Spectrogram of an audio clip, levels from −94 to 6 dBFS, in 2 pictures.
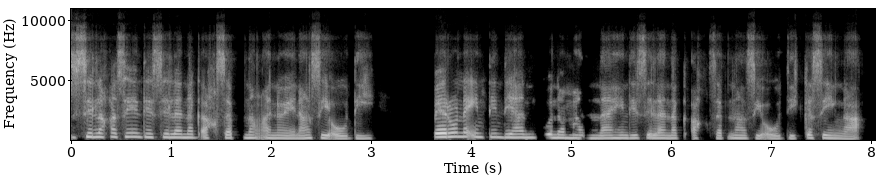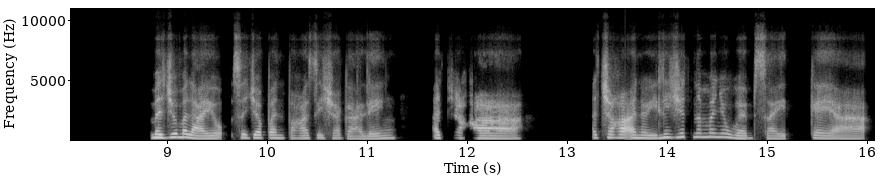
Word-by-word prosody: Sila 315 +3 +3
kasi 325 +1 -1
hindi 310 -2 -1
sila 285 -1 0
nag-accept 260 -2 -1
ng 245 - 0
ano, 220 -1 -1
eh, 215 - -1
ng 215 +2 -1
COD. 210 -3 -2 0.6
Pero, 315 +2 +8
naiintindihan 295 -4 0
ko - - -2
naman 235 -2 -1
na 215 +1 -1
hindi 230 0 -2
sila 225 0 0
nag-accept 220 0 -6
ng 225 -1 -2
COD, 210 -1 -4
kasi 235 -1 -1
nga, 185 - 0 1.0
medyo 270 +2 +6
malayo, 210 -7 +4
sa 265 - -1
Japan 235 -2 +1
pa 215 0 -2
kasi 215 - -5
siya 215 0 +1
galing. 195 +3 -3 0.4
At - - +1
saka 220 -1 +1 1.1
at 250 - -2
tsaka 260 0 +7
ano, 235 -1 +1
eh, 225 +1 -1
legit 285 +4 0
naman 315 0 -2
'yong 285 -3 -2
website. 205 -2 -3 0.2
Kaya 205 - 0
230 Hz, 155 wpm, -23 LUFS, 215-280 Hz, 1.1 s, Pero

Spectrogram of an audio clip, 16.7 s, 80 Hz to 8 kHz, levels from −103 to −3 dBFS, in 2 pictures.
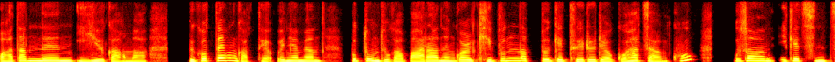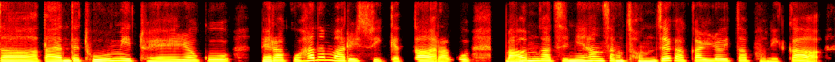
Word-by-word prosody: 와닿는 245 +2 +2
이유가 210 +1 0
아마 185 +2 -3 0.4
그것 225 +5 +1
때문인 320 -1 +2
것 185 - -2
같아요. 190 +1 -7
왜냐면 220 -1 +2 0.3
보통 250 -1 +2
누가 200 -2 -1
말하는 215 +3 +2
걸 225 +1 +2
기분 250 +6 -2
나쁘게 230 -5 0
들으려고 200 0 +1
하지 240 +1 0
않고 290 - -1 0.4
우선 270 0 0
'이게 230 +4 +1
진짜 225 -2 0
나한테 225 +4 +2
도움이 250 +4 +2
되려고 225 +3 -1 0.3
되라고 240 +2 +1
하는 335 +7 +2
말일 255 -5 +1
수 220 -4 -7
있겠다.'라고 200 +3 0 0.3
마음가짐이 235 +2 +2
항상 260 -3 0
전제가 220 +7 0
깔려있다 245 +1 -1
보니까 205 +5 -2
230 Hz, 310 characters per minute, -22 LUFS, 205-250 Hz, 0.4 s, 와닿는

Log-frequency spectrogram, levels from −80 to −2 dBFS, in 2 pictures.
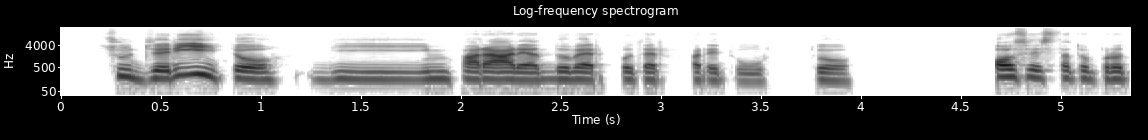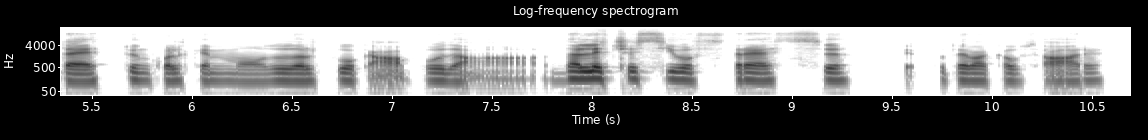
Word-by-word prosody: suggerito 180 -4 +4
di 160 -1 -10
imparare 165 -1 +6
a 150 - +3
dover 165 -1 +1
poter 160 -1 -4
fare 155 -2 -5
tutto? 140 0 -8 0.7
O 205 - +12
sei 200 -1 -1
stato 180 0 -5
protetto, 160 -1 -1
in 150 - -9
qualche 145 0 -7
modo, 140 0 -11
dal 140 0 -2
tuo 150 -1 -7
capo 145 0 -6
da 140 -1 -9 0.2
dall'eccessivo 170 0 0
stress 150 0 -5
che 150 -1 -10
poteva 145 -1 -4
causare? 140 +1 -8
155 Hz, 135 wpm, -24 LUFS, 145-170 Hz, 0.7 s, O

